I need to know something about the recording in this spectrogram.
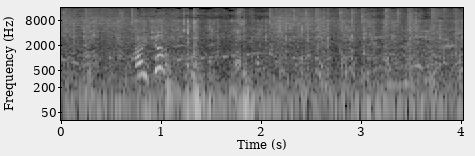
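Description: A woman's few short vocal sounds, the kind heard in brief laughter, about a second in, over a low steady rumble on the phone's microphone.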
